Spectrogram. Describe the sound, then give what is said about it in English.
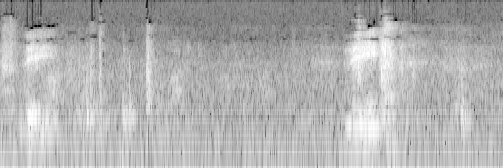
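A door creaks and squeaks on its hinges as it swings, with a few soft knocks and clicks in between, then a second longer creak as it's pushed closed. “I'm just going to go over and close the door because it's a little bit of a distraction.”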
